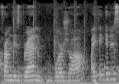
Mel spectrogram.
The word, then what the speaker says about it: Bourjois: But basically it's pretty affordable, and it's from this brand Bourjois, I think it is pronounced, and it's really good for your skin.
